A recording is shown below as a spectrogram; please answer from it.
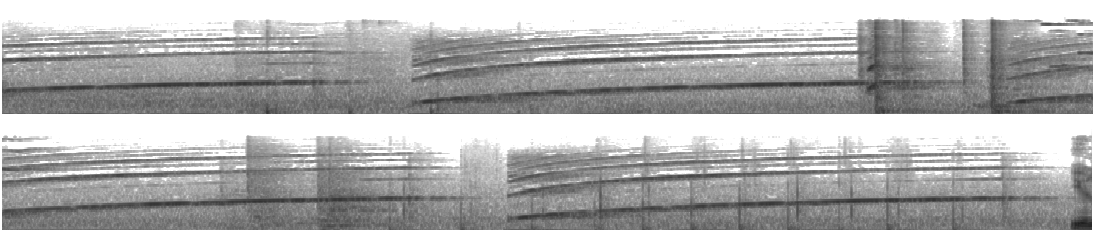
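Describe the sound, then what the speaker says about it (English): A repeated rising siren-like alarm wails in the video game Life is Strange, with several loud upward sweeps every few seconds and sharp clanks in between, under a background murmur. "please turn off that alarm since that's your job"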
